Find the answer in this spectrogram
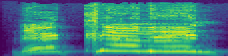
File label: incoming, voice, biker; Left 4 Dead 2; left4dead2 dlc3; survivor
